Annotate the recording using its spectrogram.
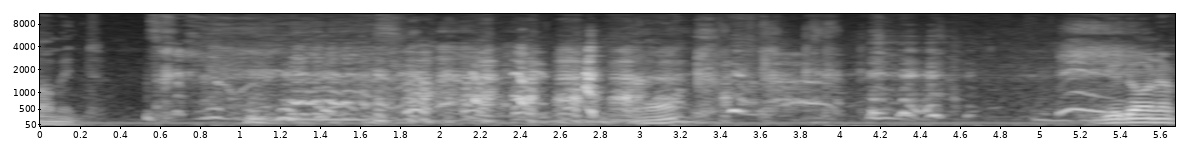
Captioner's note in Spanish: Risas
